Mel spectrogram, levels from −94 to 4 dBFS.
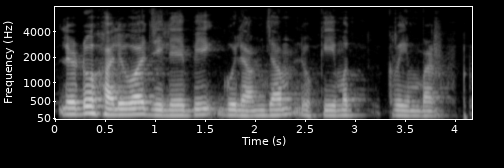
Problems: none marked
